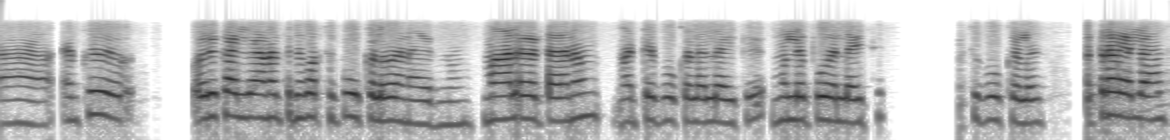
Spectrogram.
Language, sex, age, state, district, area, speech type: Malayalam, female, 30-45, Kerala, Kasaragod, rural, conversation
